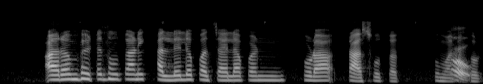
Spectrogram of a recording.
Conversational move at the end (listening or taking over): taking over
